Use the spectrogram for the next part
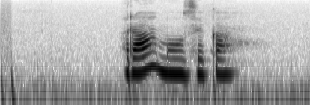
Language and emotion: Russian, neutral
